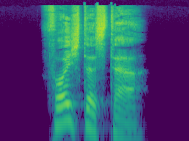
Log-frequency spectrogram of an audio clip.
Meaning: inflection of feucht: 1. strong/mixed nominative masculine singular superlative degree 2. strong genitive/dative feminine singular superlative degree 3. strong genitive plural superlative degree
- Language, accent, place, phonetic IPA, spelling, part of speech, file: German, Germany, Berlin, [ˈfɔɪ̯çtəstɐ], feuchtester, adjective, De-feuchtester.ogg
